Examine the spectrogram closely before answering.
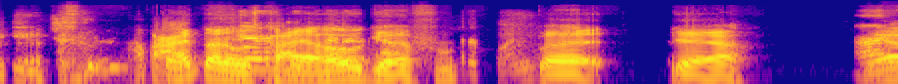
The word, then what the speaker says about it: Cuyahoga: On to But then- Cradle- But then they all live in a place called Cuyahoga Lake, or they Yes, say Cuyahoga Lake.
